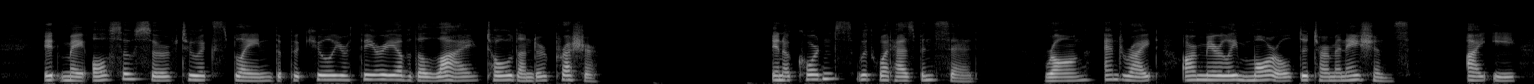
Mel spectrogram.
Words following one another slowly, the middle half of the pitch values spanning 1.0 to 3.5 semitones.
Yes: slow, 115 wpm; average, 2.9 semitones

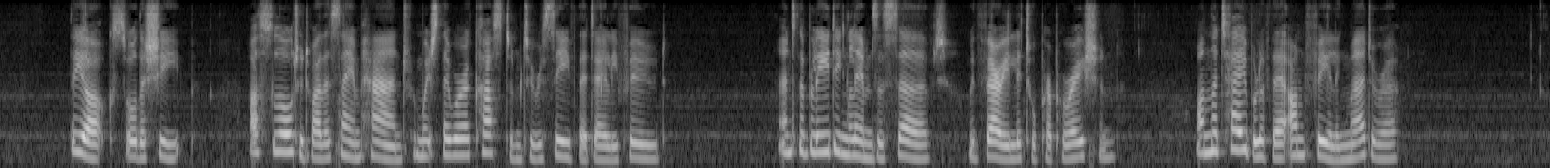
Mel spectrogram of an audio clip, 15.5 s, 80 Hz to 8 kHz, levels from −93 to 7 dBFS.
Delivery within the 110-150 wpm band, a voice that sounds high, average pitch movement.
Yes: average, 145 wpm; high, 225 Hz; average, 3.4 semitones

